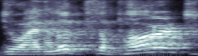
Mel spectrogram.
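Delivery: put-on Irish brogue accent. Retelling what an airport worker in ireland said: irish accent. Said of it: "with the Irish accent".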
